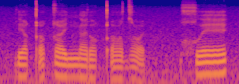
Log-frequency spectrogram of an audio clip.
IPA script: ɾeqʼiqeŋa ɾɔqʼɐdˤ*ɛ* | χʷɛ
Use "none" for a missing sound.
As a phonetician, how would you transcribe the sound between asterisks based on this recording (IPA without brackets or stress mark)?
ɘ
